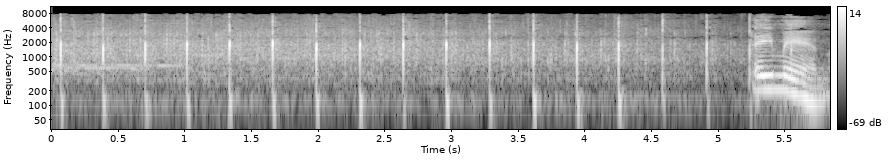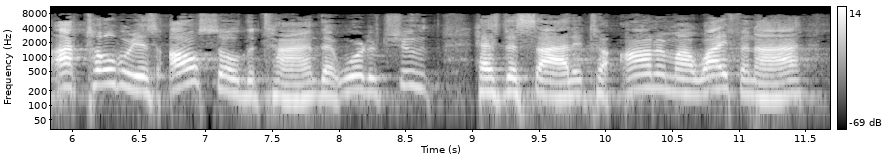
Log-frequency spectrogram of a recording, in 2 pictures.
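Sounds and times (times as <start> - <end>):
audience applauding: 0.0 - 5.4
sharp rhythmic unison clapping: 0.0 - 5.5
speech: 5.3 - 11.6.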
